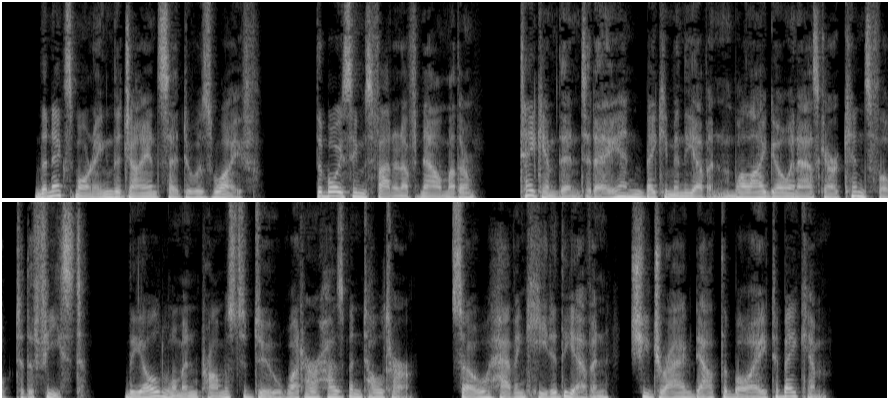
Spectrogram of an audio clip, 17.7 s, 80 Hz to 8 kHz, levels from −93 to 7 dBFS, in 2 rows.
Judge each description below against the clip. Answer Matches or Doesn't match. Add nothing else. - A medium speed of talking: Doesn't match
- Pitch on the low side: Matches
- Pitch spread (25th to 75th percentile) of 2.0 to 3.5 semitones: Doesn't match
